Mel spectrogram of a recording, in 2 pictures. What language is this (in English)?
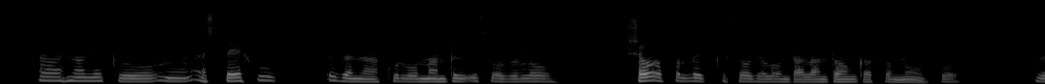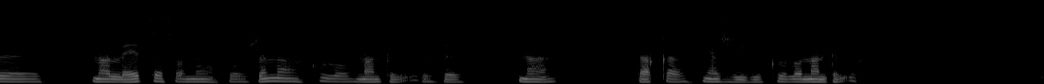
Mitlatongo Mixtec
